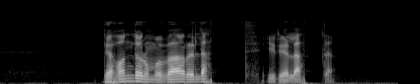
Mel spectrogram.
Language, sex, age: Norwegian, male, 32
